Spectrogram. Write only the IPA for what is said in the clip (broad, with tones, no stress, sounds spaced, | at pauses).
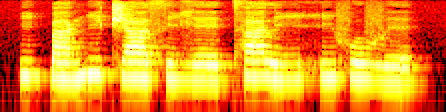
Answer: i˨˦ k͡p a˨ ŋ iː˦ t͡ʃ aː˦ s i˨ ɣ eː˨ tʰ a˦ l iː˨ h i˦ f ʊ˦ v ɪ˨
